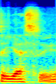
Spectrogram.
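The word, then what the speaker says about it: Tsaesci: How is it written? I think it's Seisi, I think it's pronounced Seyesi in the game. Like ESO is, funnily enough, the first game in which we actually hear it pronounced. Ah. So I think they pronounce it Seyesi. So let's say Seyesi.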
